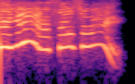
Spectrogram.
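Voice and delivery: indignant insistence. Retold or imitated. Insisting to caller on phone.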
